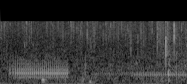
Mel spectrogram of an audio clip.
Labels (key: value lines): label: biophony, croak
recorder: SoundTrap 500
